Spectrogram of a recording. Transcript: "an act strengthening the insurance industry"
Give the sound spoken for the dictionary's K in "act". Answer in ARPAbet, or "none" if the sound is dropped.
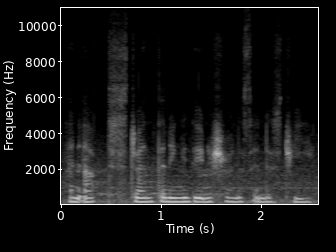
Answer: K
